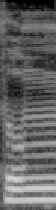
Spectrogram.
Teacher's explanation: নাকের বাসি দ্বারা গুণনা করব, কারণ মিম এবং নুনের উপর তাসদিদ হলে সেখানে আমাদের গুণনা করতে হয়। তো মিমের উপর তাসদিদ আছে, এজন্য আমরা এখানে গুণনা করব।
